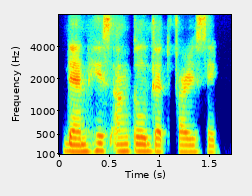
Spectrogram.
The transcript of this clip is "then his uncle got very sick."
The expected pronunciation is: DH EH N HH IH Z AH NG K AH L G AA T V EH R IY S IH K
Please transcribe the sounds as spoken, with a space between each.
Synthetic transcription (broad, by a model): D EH N HH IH S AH NG K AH L G AA T F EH R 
